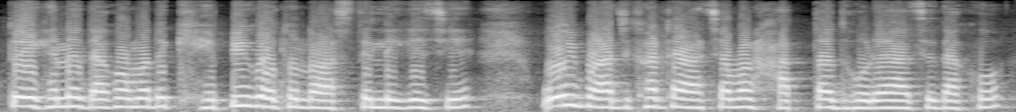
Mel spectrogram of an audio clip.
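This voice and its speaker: Hoarse young woman chatting through a voice-over. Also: on the high side, fairly even intonation, fairly quick, dark tone. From India. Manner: chatty, explaining family wedding customs to viewers. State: hoarse from a cold. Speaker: vlogger. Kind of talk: casual vlog voice-over.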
